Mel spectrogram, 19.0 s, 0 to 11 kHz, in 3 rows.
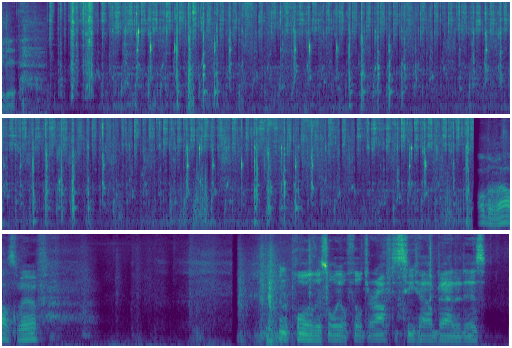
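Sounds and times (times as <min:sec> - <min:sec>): engine turned by hand clicking: 0:00.6 - 0:12.3.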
